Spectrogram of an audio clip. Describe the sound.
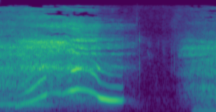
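A group draws a big deep breath together, with a wheezy, moaning voiced quality that swells for just over a second and then cuts off abruptly, leaving a pause before another faint, low sound begins.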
